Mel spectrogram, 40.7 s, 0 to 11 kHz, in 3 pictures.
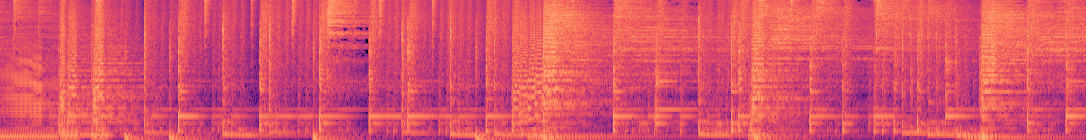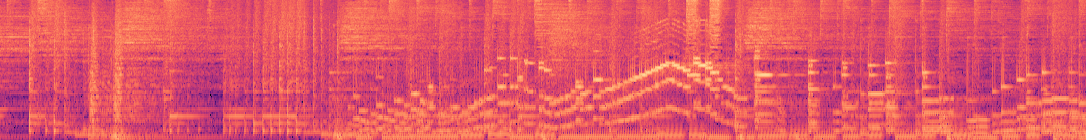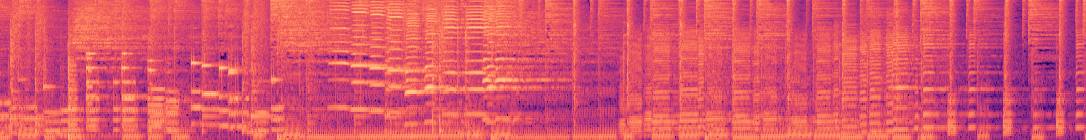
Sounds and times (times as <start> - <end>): Accordion: 17.8 - 25.5, 26.2 - 34.2.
